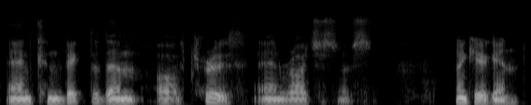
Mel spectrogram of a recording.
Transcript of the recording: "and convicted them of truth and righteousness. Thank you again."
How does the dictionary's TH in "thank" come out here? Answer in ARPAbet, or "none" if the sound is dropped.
TH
